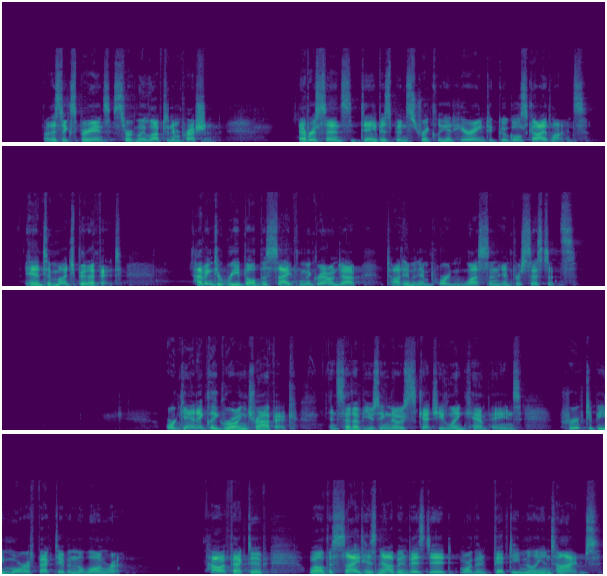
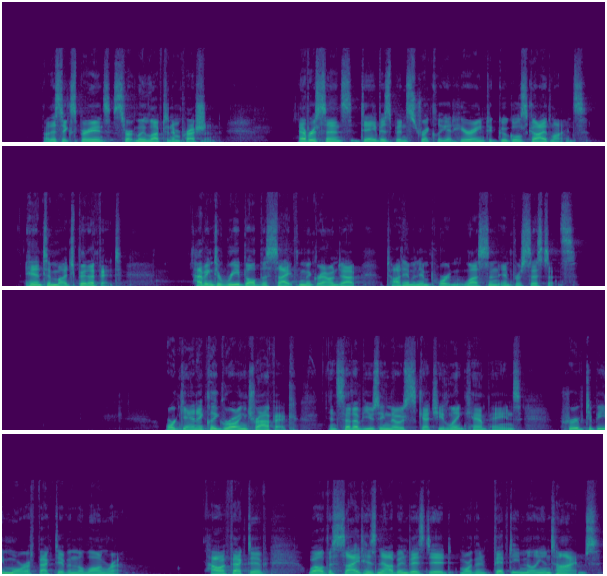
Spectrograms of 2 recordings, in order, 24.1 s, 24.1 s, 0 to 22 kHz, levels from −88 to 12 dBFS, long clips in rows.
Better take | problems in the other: second | thin; somewhat; fading below 300 Hz

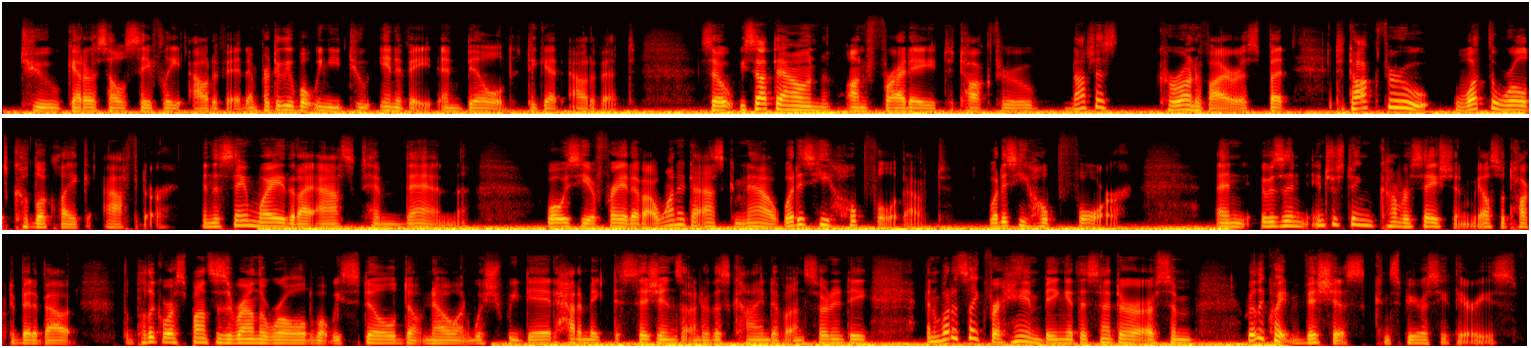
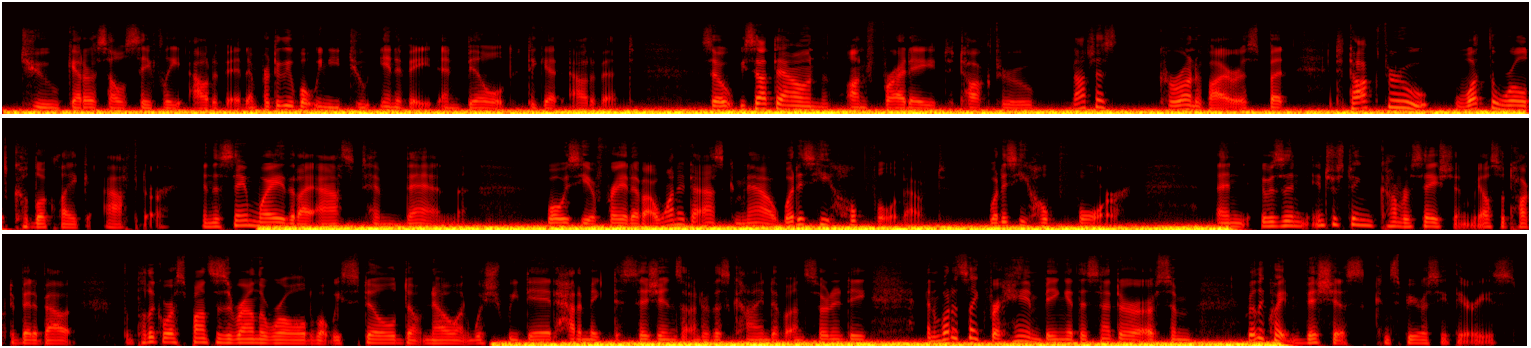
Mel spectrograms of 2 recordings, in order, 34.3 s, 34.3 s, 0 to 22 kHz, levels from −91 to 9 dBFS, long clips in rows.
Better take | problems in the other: first | low rumble; loud; until 11 s, from 13 to 21 s and from 27 to 32 s; 1 dB below the speech; faint in the first

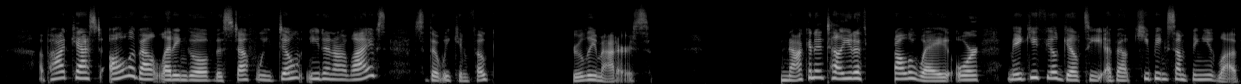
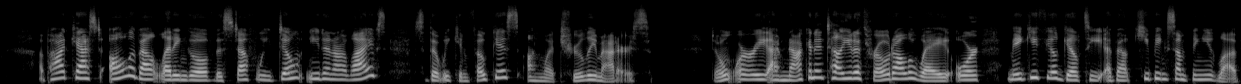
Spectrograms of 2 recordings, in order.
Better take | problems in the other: second | audio cutting out; at 5 s for 1 s, at 7 s for 1 s and at 8.5 s

